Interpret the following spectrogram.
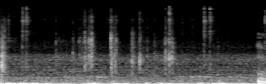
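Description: Typing on a computer keyboard: a scatter of short, irregularly spaced key clicks.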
